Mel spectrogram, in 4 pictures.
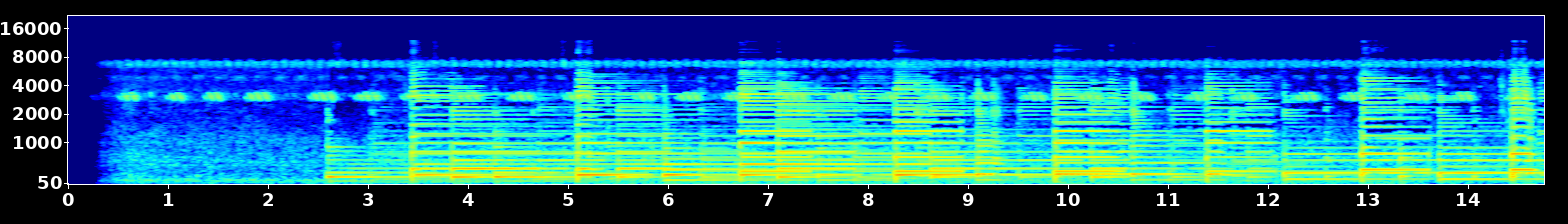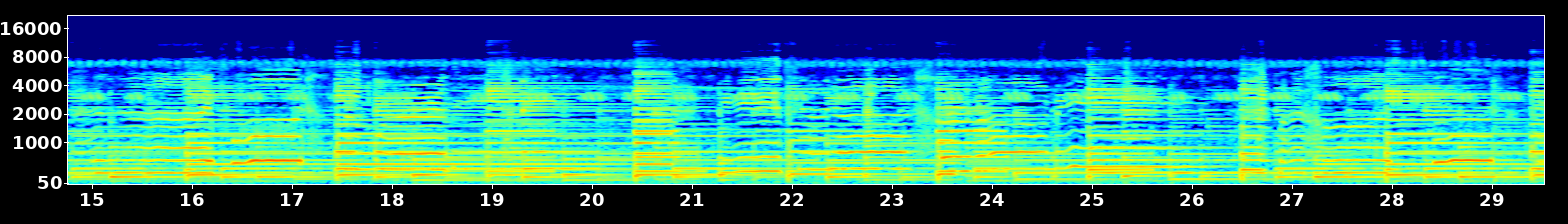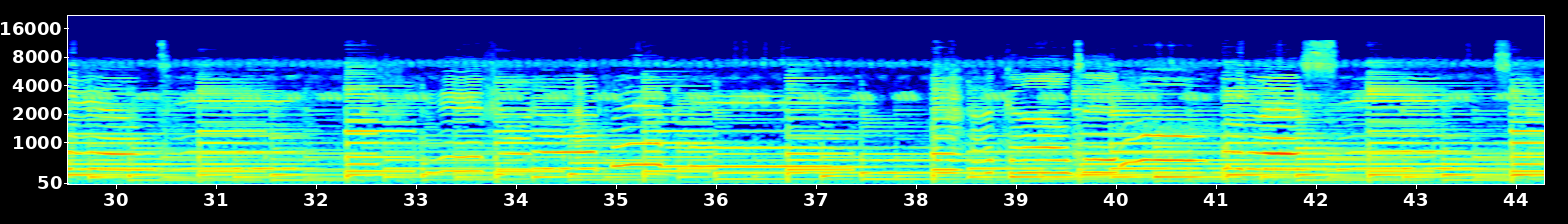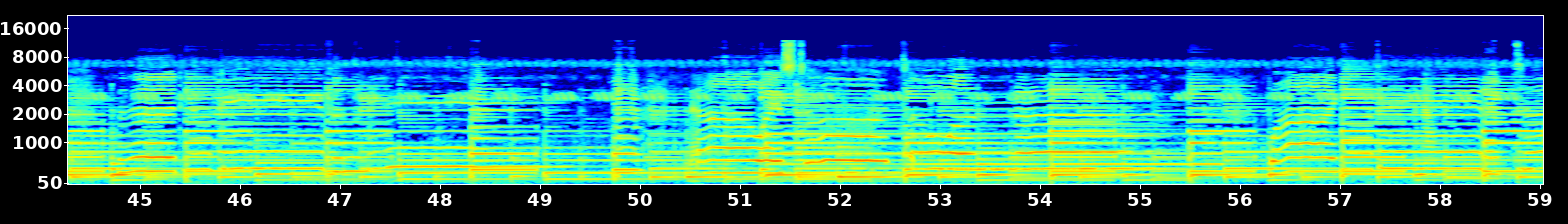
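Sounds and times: cricket-like chirping: 0.3 - 59.0
strummed acoustic guitar song: 2.6 - 59.0.

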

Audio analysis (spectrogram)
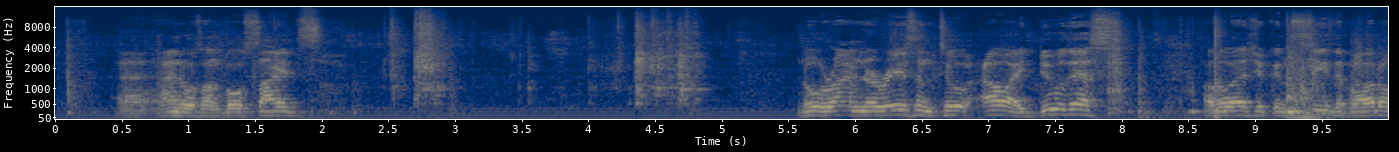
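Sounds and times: tools clattering on metal workbench: 2.5 - 5.0.

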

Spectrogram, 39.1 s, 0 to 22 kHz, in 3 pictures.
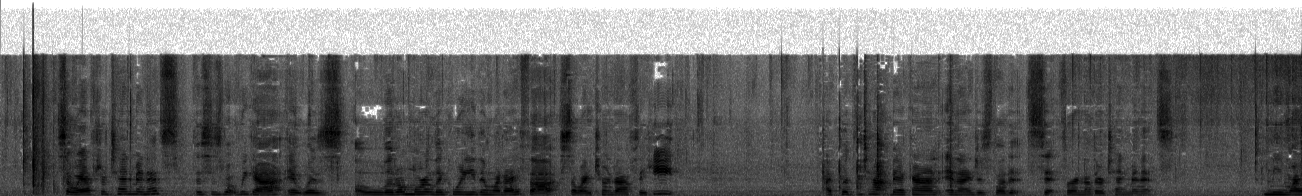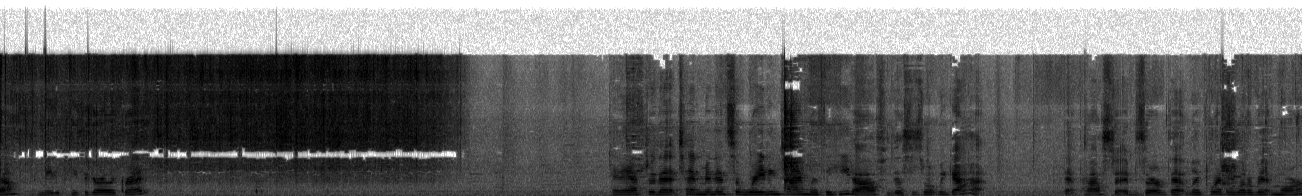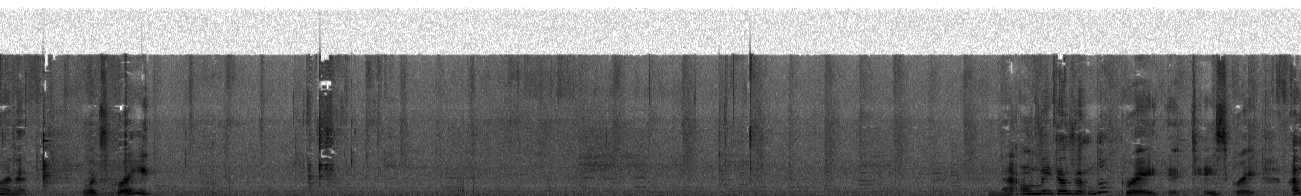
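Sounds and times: soft background music: 0.0 - 39.0
bread sizzling on griddle: 11.9 - 17.7.

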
